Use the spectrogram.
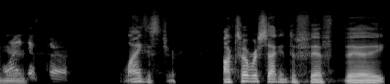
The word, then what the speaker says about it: Lancaster: Give me the Pennsylvania pronunciation here. Lancaster.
